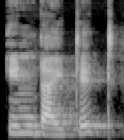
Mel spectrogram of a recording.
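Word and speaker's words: indict: लगाया फॉर्मली को, और इंडाइटेड जो कि ऑर्डिनरी वर्ब है उससे पहले लगाया है। इंडाइट का मतलब होता है फर्द जुर्म आयद करना, और वर्ड इंडाइट में सी साइलेंट लेटर है।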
